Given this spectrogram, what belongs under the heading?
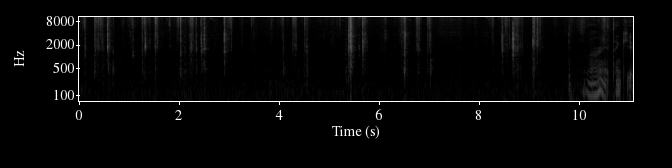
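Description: Tarot cards being drawn and shuffled, a series of crisp, close card riffles and flicks in irregular bursts throughout, with a louder shuffling rustle near the end and a voice speaking quietly at times.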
